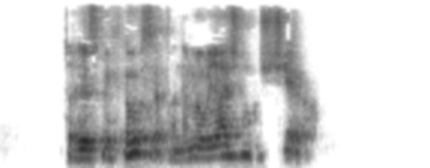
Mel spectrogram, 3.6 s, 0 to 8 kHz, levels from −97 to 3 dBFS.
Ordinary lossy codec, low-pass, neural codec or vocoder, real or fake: MP3, 32 kbps; 7.2 kHz; codec, 16 kHz, 2 kbps, X-Codec, HuBERT features, trained on balanced general audio; fake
